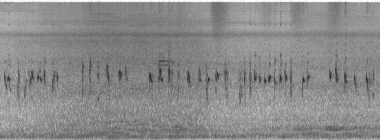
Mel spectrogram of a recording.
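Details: Sooty-headed bulbul aged two months practising its song, giving loose clusters of short, sharp chirps and brief twittering notes in an uneven rhythm against a constant low rumble.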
